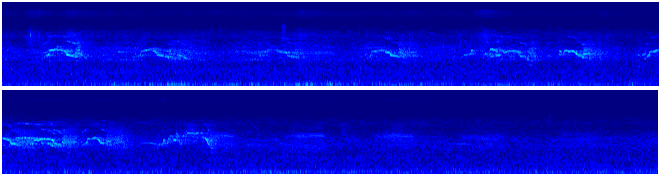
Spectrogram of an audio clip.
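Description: Birds calling from the riverbank: a string of short, repeated, curving calls that thin out and fade after about eleven seconds. A low steady rumble runs underneath.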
